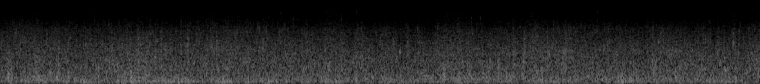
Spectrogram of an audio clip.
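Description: Water splashes and laps against a wooden boat's hull.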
